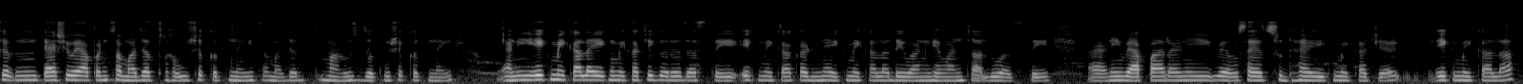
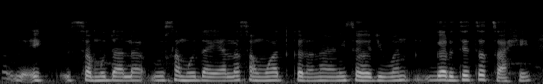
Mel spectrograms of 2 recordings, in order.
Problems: background sounds at intervals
